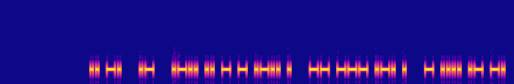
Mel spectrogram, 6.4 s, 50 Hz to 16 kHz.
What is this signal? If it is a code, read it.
Morse code, heard as a keyed tone, about 36 wpm, 700 Hz. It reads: IN A LITTLE MORE THAN
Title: Sentences from Top 1000 Words - Review Part 5 - 35wpm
